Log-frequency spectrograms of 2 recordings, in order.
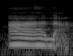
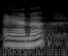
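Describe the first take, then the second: First: The first vowel is an open ah sound. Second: The first vowel is a reduced schwa sound. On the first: This is how the speaker's own name is said. "yung A na sound is A, right? And then na" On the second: This is how the name is usually said by others. "schwa sound"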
